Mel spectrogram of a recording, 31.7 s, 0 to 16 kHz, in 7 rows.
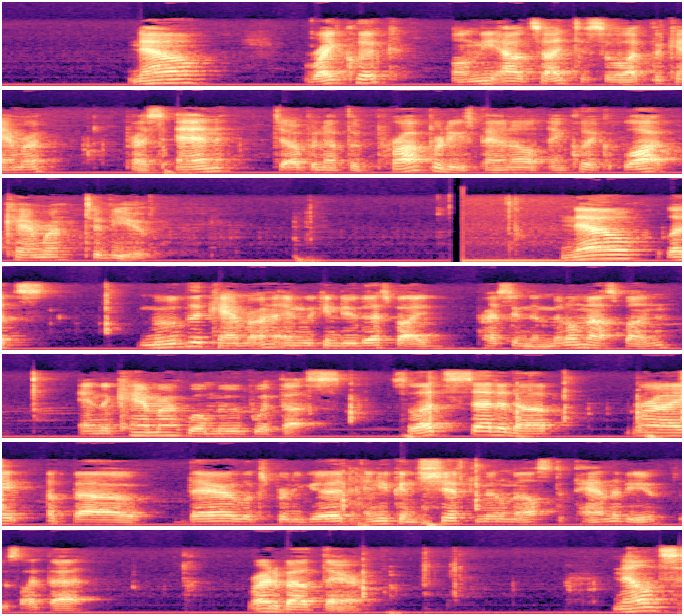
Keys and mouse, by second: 2.1-4.6 drag, 5.6 n, 9.9-11.0 drag, 11.0 n, 11.5 click, 14.3-16.9 middle drag, 19.5 middle click, 21.1-24.9 middle drag, 29.2-31.7 middle drag.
